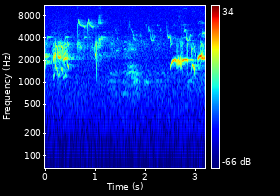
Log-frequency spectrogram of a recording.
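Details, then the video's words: Eurasian Blackbird from Castricum, the Netherlands: a short warbled phrase opens, followed by quieter high chirps from other birds, then clear fluty blackbird notes return near the end. "One Hour Relaxing Birdsong: Blackbird"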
